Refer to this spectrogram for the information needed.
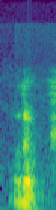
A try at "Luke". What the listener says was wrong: No, Luke. Luke with the sound at the end.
